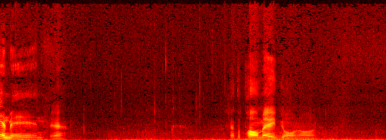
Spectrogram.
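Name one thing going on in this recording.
A man speaks casually close by, outdoors.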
